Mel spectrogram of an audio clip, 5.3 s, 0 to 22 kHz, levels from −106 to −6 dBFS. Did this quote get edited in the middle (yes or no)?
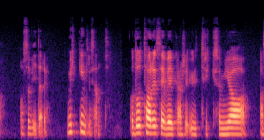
yes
